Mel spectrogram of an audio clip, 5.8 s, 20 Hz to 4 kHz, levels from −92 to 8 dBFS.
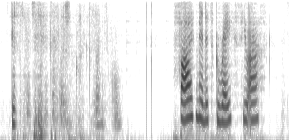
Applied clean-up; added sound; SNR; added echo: neural separator model SepFormer WHAMR!.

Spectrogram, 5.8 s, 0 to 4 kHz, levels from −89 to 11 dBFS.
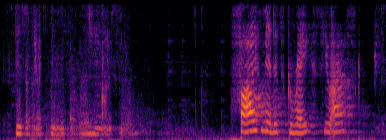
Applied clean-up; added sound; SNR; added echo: neural separator model SepFormer DNS4.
